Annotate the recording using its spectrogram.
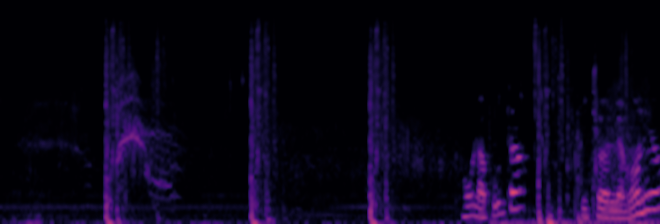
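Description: Gunshots ring out sharply several times.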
